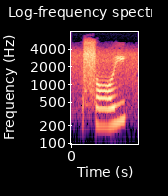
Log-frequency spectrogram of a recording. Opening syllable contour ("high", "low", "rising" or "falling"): rising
